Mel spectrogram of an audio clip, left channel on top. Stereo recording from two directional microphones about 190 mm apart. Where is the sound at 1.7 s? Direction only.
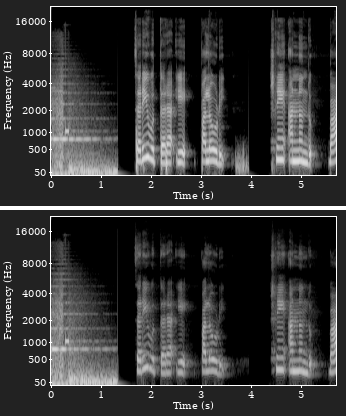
45° left (ahead or behind).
